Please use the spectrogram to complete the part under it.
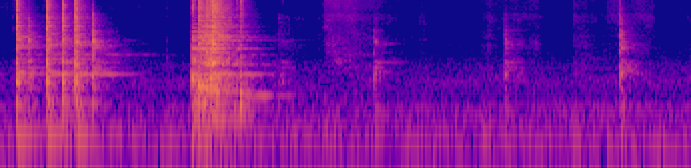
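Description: A utensil knocks and scrapes against a bowl as flour is stirred into craquelin dough, with several quick clinks at the start, a louder scraping burst, then sparser taps, and no talking.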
